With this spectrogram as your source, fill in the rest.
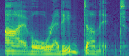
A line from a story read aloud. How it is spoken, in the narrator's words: Lupin hissed in a positively serpentine tone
